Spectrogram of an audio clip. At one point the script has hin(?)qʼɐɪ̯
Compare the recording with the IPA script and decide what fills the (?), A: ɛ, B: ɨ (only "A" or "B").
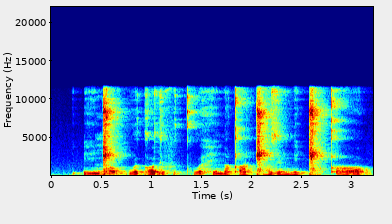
A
